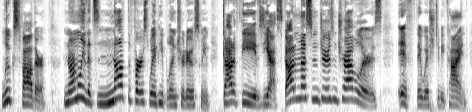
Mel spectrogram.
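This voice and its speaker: Brief: female narrator as sly, breezy middle-aged messenger god for an audiobook, bright and wry. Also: fairly high pitch, very animated, measured pace, exaggerated voice.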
